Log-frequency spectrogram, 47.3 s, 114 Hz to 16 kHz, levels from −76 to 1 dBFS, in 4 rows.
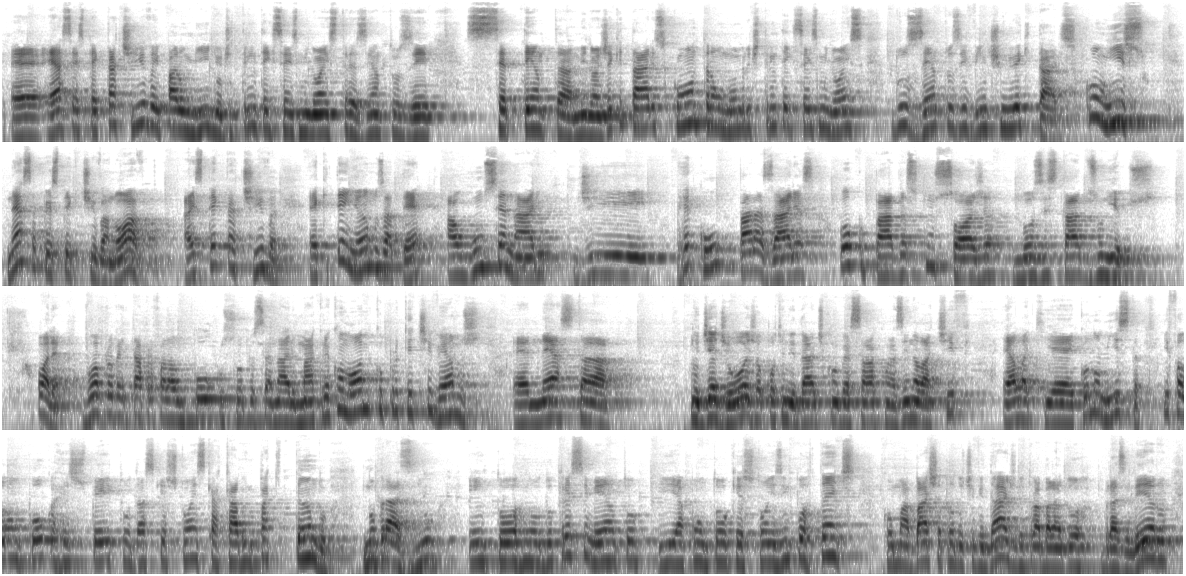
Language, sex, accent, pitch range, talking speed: Portuguese, male, Brazilian, 155-190 Hz, 135 wpm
